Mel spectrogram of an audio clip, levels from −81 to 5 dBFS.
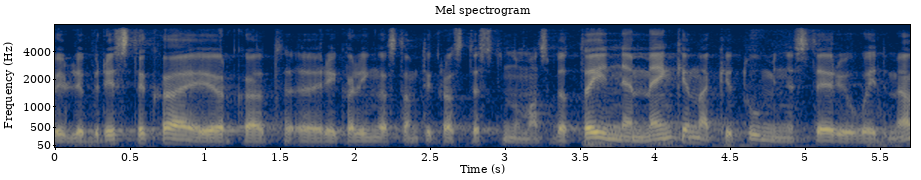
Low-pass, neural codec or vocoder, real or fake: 7.2 kHz; none; real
